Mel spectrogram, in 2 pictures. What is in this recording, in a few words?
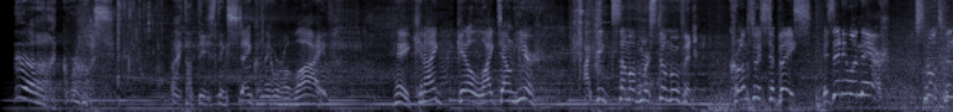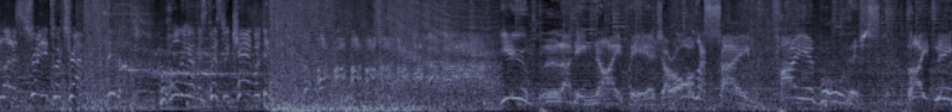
Character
